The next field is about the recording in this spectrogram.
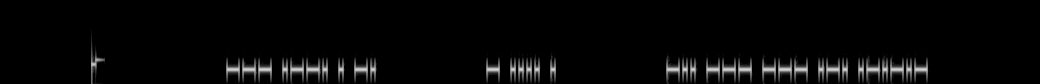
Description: Morse code, heard as a keyed tone, about 30 wpm, 700 Hz. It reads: OPEN THE DOOR.
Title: 4x Word-Spacing - Sentences from Top 300 Words - 30wpm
